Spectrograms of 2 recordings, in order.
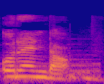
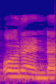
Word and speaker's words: orenda: तो दोस्तों 6th वर्ड फॉर the evening was ओरेंडा, ORENDA, ओरेंडा, यानी कि invisible magic power believed by people to प्रिवेड ऑल इन all natural objects as a spiritual energy.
